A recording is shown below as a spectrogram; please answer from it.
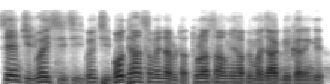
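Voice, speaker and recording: High-voiced male chemistry teacher. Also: rapid-fire. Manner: lively, keeps checking that students follow. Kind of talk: classroom lecture with storytelling. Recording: echoey hall, dull lo-fi sound.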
